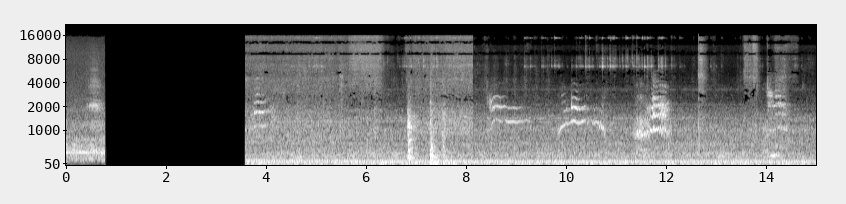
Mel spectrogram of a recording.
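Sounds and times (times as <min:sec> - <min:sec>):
cat meowing: 0:03.7 - 0:04.2, 0:14.0 - 0:14.6.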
